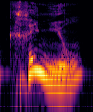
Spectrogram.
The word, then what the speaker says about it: craignons: right here and then the sound is craignons. Okay, you get the gn sound.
